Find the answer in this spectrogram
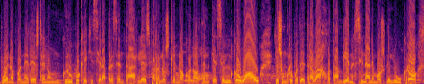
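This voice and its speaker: A man with a fairly high pitch speaks at a moderate pace, with hardly any pauses and very even loudness. His intonation is monotone and flat, and there is noticeable background noise. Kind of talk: webinar presentation. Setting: webinar. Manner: halting, many fillers.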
